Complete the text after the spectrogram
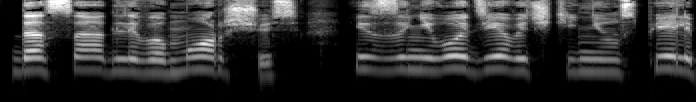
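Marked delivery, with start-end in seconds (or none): none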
